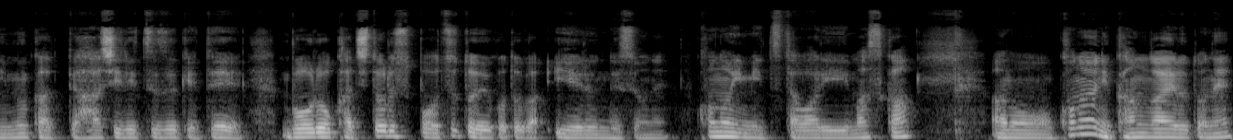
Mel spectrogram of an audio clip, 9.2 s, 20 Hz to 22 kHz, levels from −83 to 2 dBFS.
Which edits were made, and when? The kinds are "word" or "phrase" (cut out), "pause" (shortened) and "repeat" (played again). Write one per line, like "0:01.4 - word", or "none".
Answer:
0:05.2 - pause

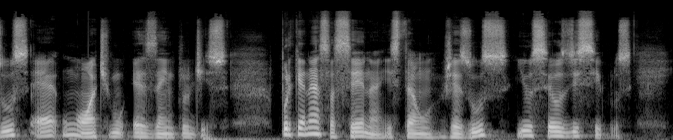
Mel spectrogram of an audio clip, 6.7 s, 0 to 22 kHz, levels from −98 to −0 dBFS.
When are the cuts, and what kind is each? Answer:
none

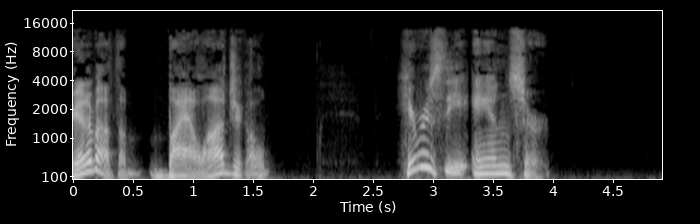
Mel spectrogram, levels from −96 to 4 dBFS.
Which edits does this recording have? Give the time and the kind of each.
none

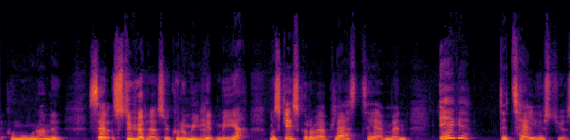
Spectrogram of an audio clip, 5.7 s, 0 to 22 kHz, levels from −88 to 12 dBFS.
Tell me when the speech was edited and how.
none

